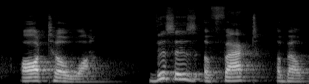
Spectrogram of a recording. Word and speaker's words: Ottawa: Yes, it's pronounced Ottawa. Ottawa.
